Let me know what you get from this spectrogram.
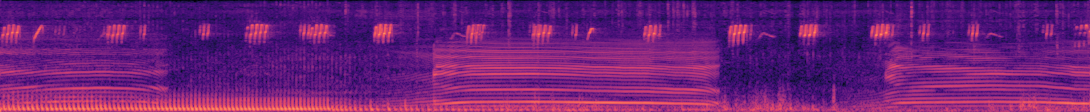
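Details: Dozens of cattle crossing a calm rural village road; long, loud, deep lowing calls, each held for several seconds with a slight rise and fall. Repeated high bird chirps sound in the background.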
